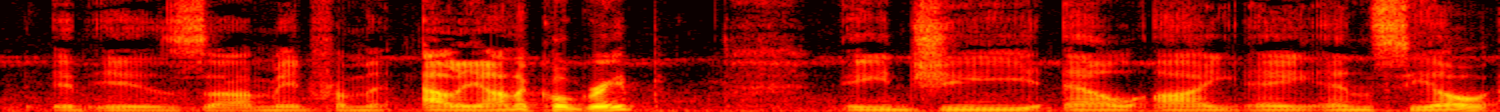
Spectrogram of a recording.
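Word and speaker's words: Aglianico: is made from the alianical grape a-g-l-i-a-n-c-o alianaco the g is silent so that is uh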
